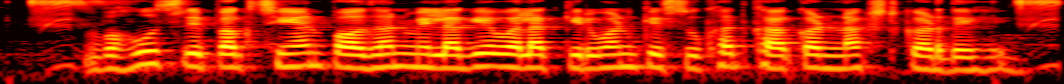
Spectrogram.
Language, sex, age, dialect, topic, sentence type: Magahi, female, 18-24, Western, agriculture, statement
